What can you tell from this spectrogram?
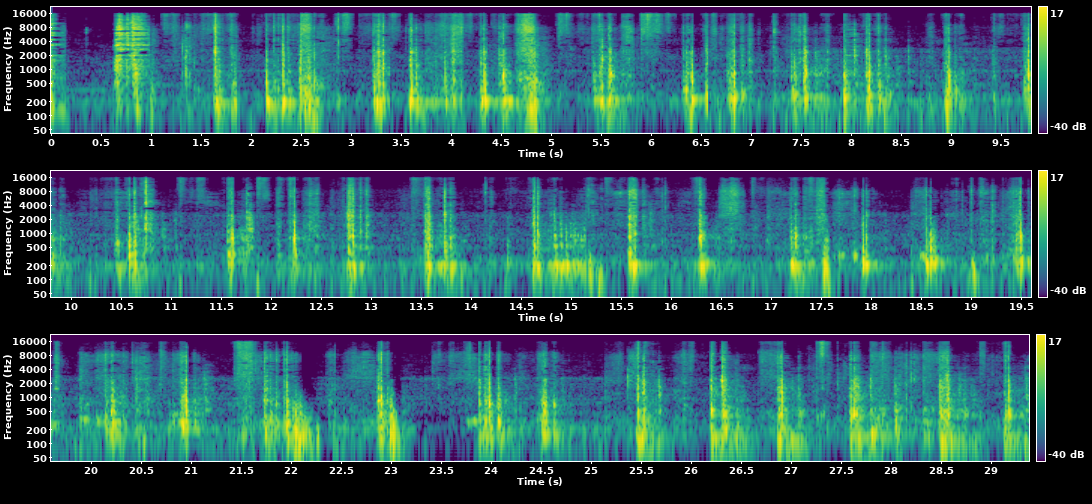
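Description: Drink bottles, glass and then plastic, set down one after another in metal pull-out storage baskets: a run of knocks, taps and clinks, about two a second.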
